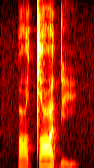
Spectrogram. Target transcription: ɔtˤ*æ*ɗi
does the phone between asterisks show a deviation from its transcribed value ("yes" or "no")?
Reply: yes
